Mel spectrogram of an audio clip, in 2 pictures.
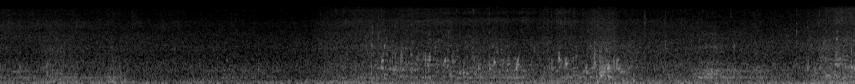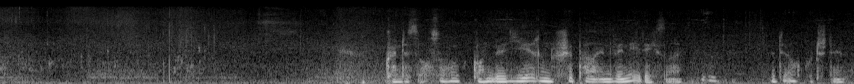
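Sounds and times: water lapping against boat hull: 3.1s - 12.2s.

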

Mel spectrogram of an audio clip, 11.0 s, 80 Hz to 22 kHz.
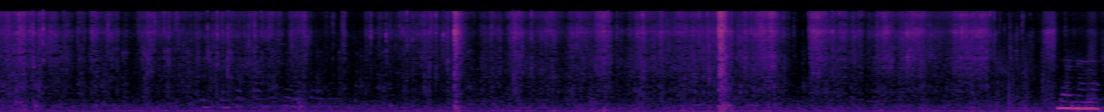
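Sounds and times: paper flowers rustling and crinkling: 0.0s - 11.0s.

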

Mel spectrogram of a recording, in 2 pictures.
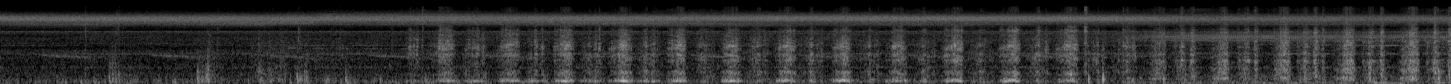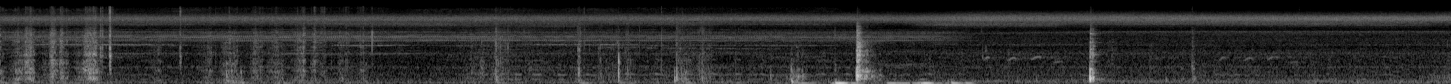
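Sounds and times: saw cutting wood: 1.0s - 27.0s
wood cracking: 4.1s - 18.3s.

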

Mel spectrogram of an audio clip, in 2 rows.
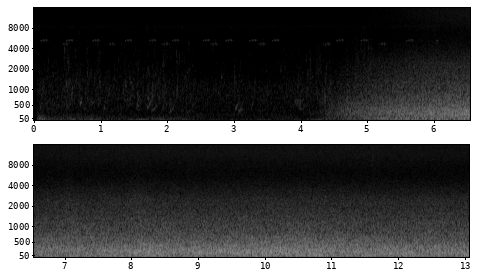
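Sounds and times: soft rushing swell: 5.1s - 13.0s.

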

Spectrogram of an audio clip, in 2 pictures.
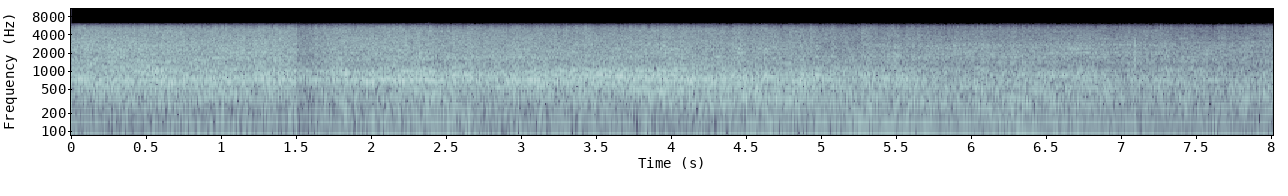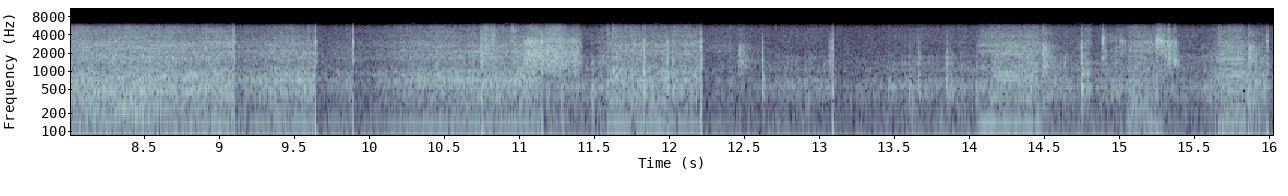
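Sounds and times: toy train whirring: 0.0s - 8.6s.

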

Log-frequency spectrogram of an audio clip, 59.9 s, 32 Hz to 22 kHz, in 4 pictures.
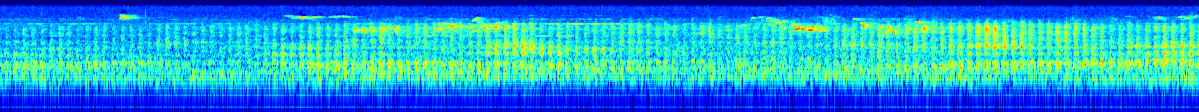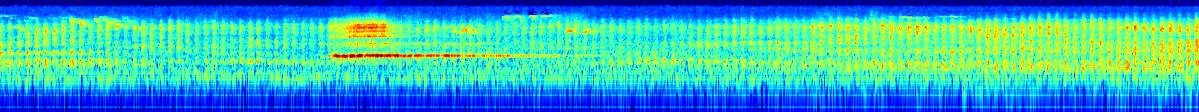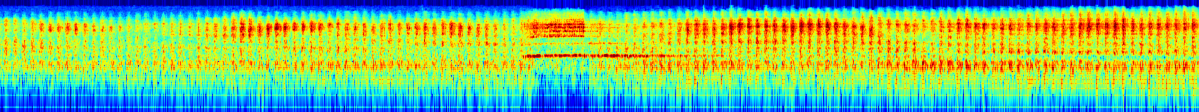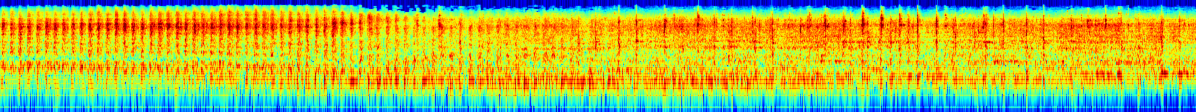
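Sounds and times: steam locomotive exhaust: 0.0s - 59.9s
steam whistle blasts: 19.1s - 21.9s, 36.5s - 38.8s.

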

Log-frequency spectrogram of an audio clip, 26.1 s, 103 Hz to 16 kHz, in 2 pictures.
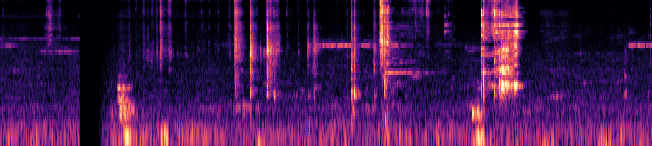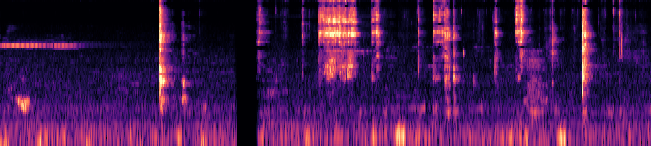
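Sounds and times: utensils clinking against bowl: 7.0s - 8.5s, 9.6s - 10.5s, 21.4s - 25.6s.

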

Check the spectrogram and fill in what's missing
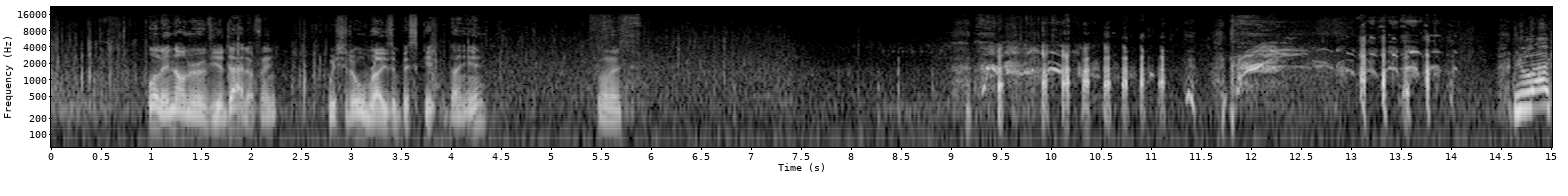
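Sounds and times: men laughing: 8.2s - 14.2s.

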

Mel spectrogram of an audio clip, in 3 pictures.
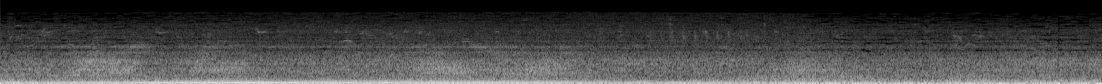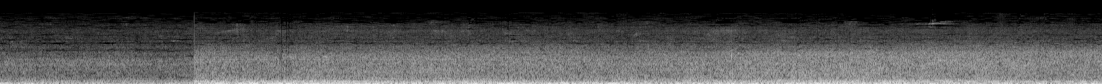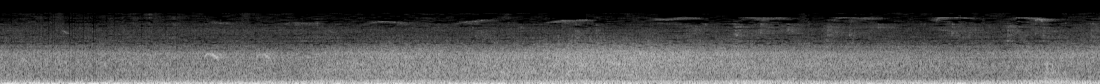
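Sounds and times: low hum: 0.0s - 33.0s
rushing outdoor noise: 0.0s - 33.0s.

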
